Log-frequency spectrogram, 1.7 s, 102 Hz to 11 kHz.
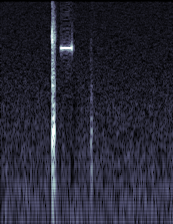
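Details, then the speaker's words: Instant Pot Duo 8-quart 12-in-1, bottom-left button pressed to start sauté: a click, then a single short high-pitched beep confirming it is powered on and starting to heat; normal. "So the Instant Pot is very audible in the sense that it makes a high-pitched sound, and most people can hear."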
